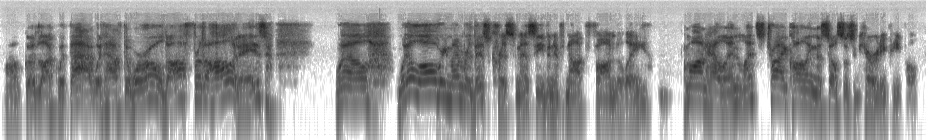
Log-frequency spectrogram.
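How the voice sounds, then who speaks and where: A man's voice: a little high, sing-song, moderate pace, fairly bright tone. An actor playing a worried but courteous older husband and father in a table read. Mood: resigned, courteous. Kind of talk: stage comedy-drama table read. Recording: dull lo-fi online call audio.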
